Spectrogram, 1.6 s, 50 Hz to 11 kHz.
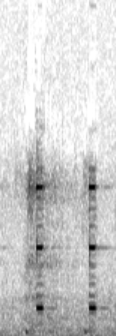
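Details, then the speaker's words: Training demonstration: AED metronome gives two short electronic beeps about 0.7 s apart to pace CPR chest compressions at 5–6 cm depth on a simulated patient, accelerating toward 120 compressions per minute. "Et on a juste à suivre le bip. Et il va accélérer au fur et à mesure pour atteindre un rythme de 120 compressions à la minute."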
